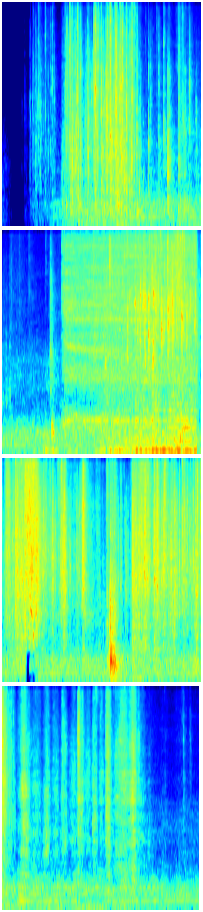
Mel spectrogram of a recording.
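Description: Kitchen tap running in a steady hiss as a dragon fruit is rinsed, about midway, with the rustle and crinkle of parchment paper being handled and laid out before and after it.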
